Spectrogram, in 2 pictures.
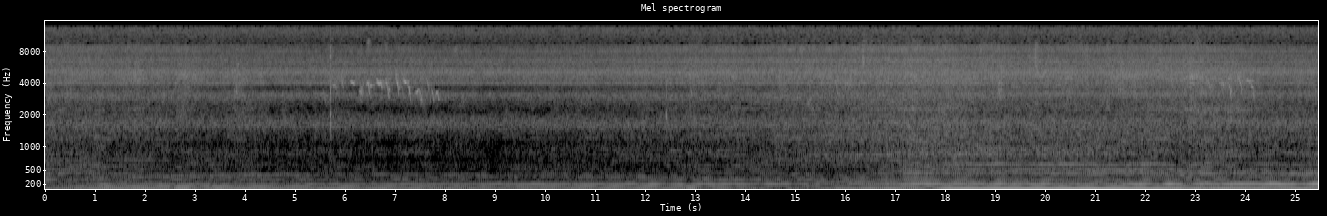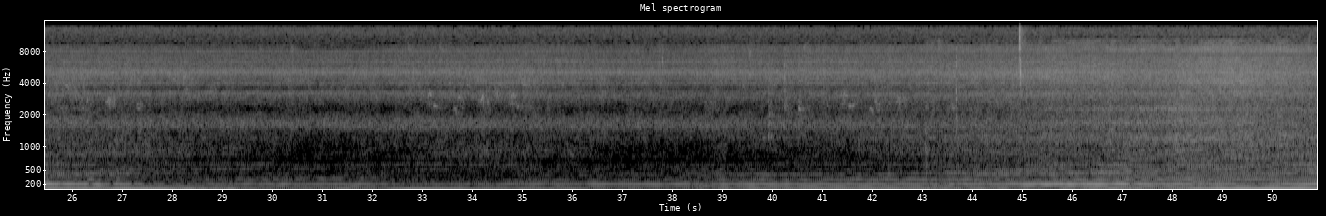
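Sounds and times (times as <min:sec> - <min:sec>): low motor hum: 0:00.0 - 0:50.9.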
